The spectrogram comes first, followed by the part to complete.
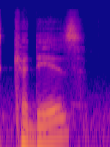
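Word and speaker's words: Cadiz: It's Kadis.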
